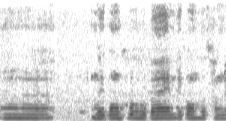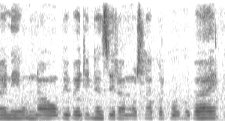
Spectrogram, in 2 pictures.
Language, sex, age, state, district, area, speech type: Bodo, female, 30-45, Assam, Chirang, rural, spontaneous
